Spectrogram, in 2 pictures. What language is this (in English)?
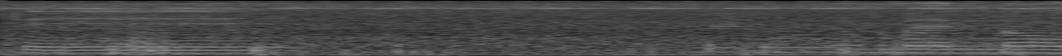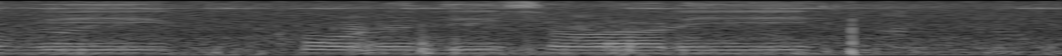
Punjabi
